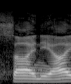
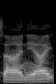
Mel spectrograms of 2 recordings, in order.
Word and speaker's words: Sinai: It was absolutely hammered into us at theological college that it is not pronounced Sinai, it's Sinai. We were given all the reasons for it. I find it hard to call it Sinai now, because there's no AI, it's AI, it's Sinai. So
